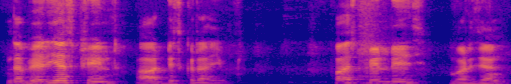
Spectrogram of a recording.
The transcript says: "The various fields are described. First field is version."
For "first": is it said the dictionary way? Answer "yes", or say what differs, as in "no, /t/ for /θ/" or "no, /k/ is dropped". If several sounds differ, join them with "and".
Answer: no, /p/ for /f/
